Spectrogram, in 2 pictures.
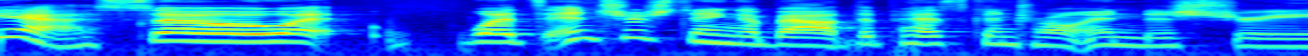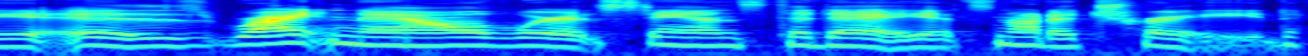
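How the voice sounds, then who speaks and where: A woman with a Southern US accent and a bright, sharp tone at a moderate pace. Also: medium pitch for a woman, ordinary pitch variation. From US South, Middle Tennessee (Sumner County). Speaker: pest control company CEO. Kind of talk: interview.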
